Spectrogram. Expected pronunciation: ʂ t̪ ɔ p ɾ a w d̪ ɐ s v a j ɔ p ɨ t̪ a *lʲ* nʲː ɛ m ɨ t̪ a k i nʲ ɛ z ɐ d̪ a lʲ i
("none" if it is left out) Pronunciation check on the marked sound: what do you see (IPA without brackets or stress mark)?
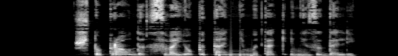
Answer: none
